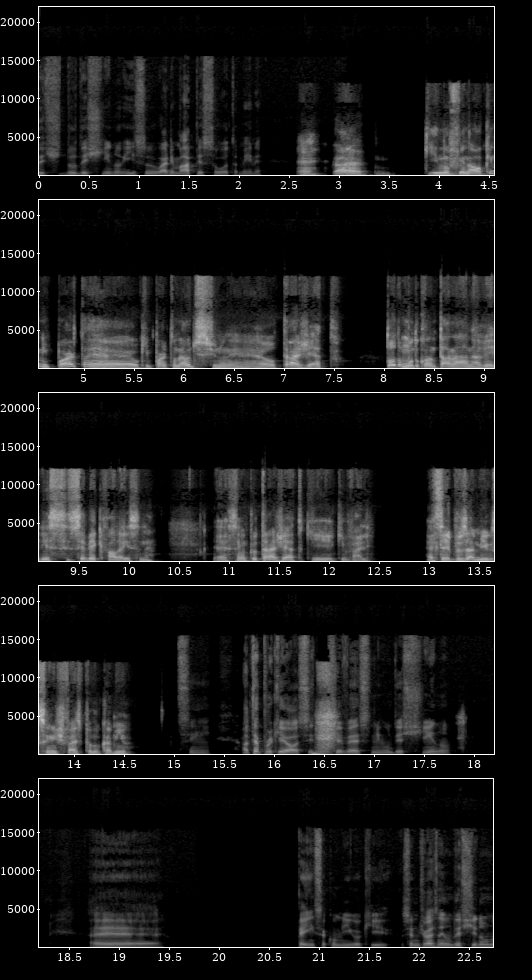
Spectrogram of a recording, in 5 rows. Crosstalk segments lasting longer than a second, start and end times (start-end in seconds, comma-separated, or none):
none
